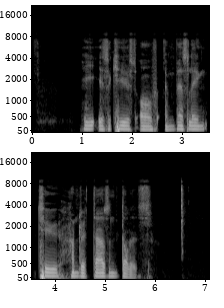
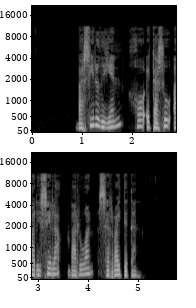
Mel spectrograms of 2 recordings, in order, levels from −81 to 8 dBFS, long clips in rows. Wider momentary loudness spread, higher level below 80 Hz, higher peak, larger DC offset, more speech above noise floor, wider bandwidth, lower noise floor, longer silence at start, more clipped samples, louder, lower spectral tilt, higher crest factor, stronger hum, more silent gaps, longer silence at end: first, 12 LU vs 8 LU; first, -40 dBFS vs -50 dBFS; about the same, -4 dBFS vs -6 dBFS; neither; about the same, 48 dB vs 51 dB; second, 9.4 kHz vs 11.5 kHz; about the same, -72 dBFS vs -75 dBFS; about the same, 1 s vs 0.9 s; neither; about the same, -26 LUFS vs -24 LUFS; first, -6 dB/octave vs -4 dB/octave; about the same, 22 dB vs 20 dB; neither; neither; second, 0.5 s vs 0.75 s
